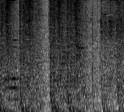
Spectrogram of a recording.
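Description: Dense, continuous gunfire in the Fortnite video game, a loud, steady barrage of rapid shots with a short gap partway through, and no one speaking over it.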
